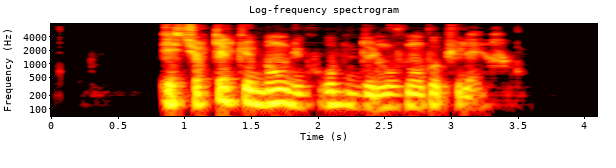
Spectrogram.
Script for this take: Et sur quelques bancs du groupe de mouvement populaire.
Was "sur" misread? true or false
false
